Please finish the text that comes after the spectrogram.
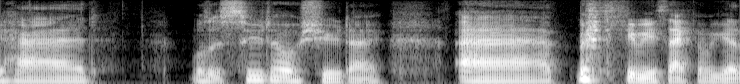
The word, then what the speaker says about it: Shudo: Uh, you had Pseudo, you had was it Pseudo or Shudo?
